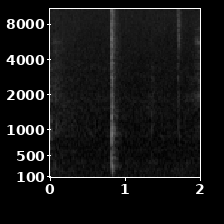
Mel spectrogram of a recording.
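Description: A single short, sharp click just under a second in, followed by a couple of faint ticks, against quiet room tone.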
